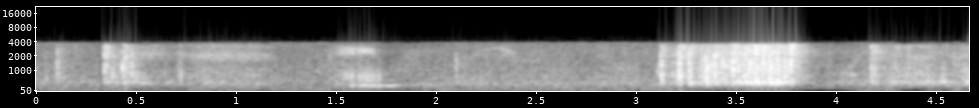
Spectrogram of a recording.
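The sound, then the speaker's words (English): A deck of tarot cards being shuffled for a tarot reading, with a few quick riffling bursts and a longer, louder riffle near the end; no one speaks. “Okay, as I'm shuffling the cards, again, please make sure that you say a prayer to yourself, asking that God and the angels come into this reading and reveal to you what it is you need to know about your love life.”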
